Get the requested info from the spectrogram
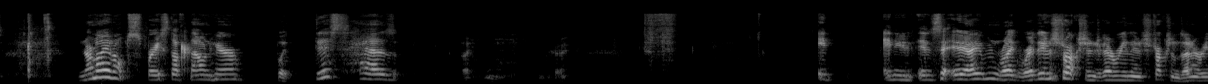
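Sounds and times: spray bottle hiss: 0:06.4 - 0:06.8.

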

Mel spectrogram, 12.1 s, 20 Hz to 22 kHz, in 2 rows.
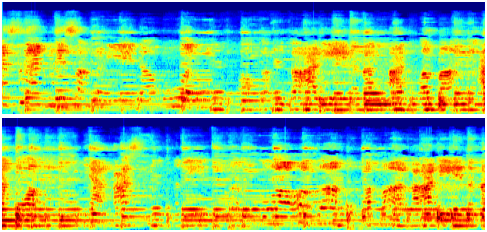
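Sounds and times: high voice singing: 0:00.0 - 0:12.0
plucked guitar: 0:00.0 - 0:12.0.

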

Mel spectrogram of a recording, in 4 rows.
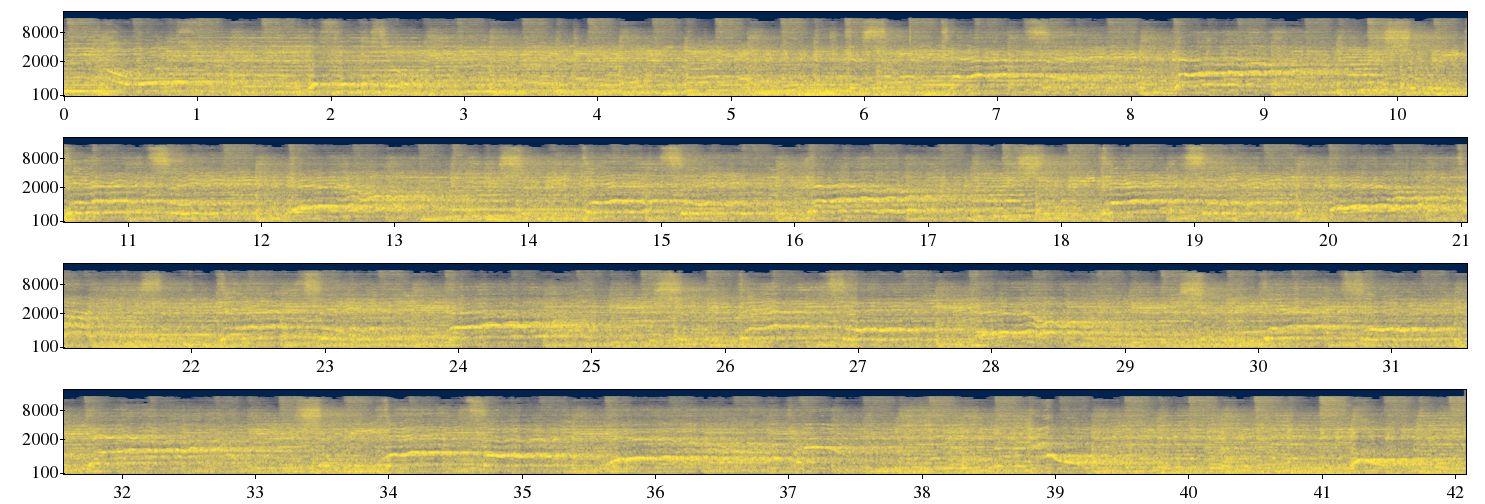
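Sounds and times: live pop song over loudspeakers: 0:00.0 - 0:42.0.

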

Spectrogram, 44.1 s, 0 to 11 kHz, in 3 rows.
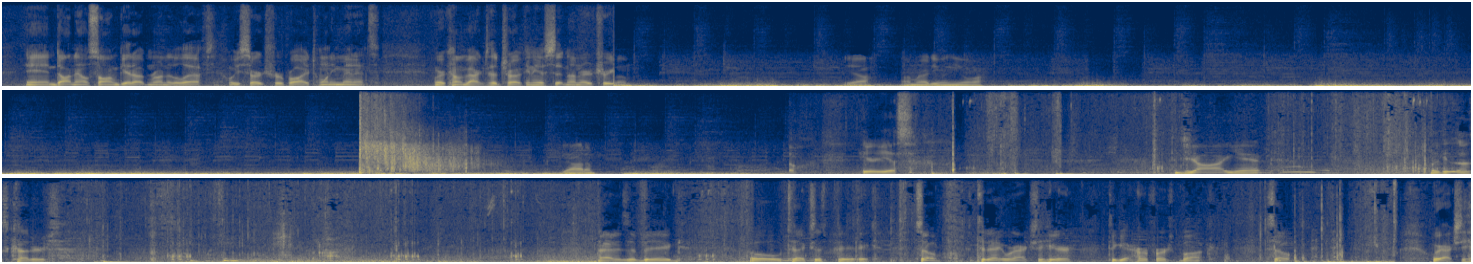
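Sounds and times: low steady rumble: 0:06.1 - 0:22.6
wind buffeting microphone: 0:06.1 - 0:22.6, 0:23.7 - 0:38.2
rifle shot: 0:18.2 - 0:19.9
faint voices: 0:25.4 - 0:34.6, 0:35.4 - 0:39.8.

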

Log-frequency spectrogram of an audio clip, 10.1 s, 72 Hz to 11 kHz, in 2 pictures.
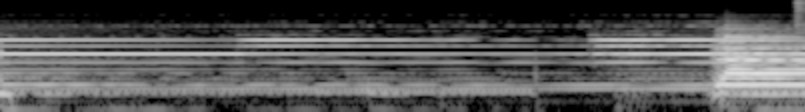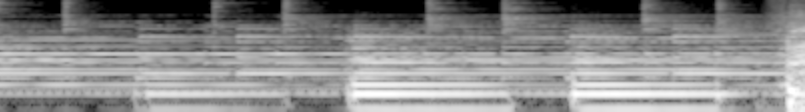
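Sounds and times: rock music held chord: 0:04.5 - 0:10.0.

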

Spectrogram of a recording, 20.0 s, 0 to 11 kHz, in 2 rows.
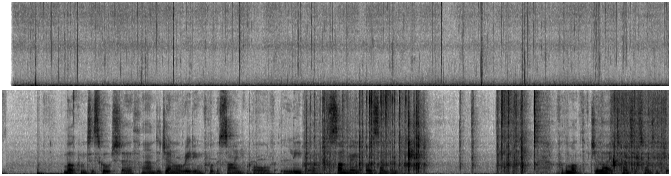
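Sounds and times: fire crackles and pops: 0:00.1 - 0:11.6, 0:12.3 - 0:20.0
rumble of flames: 0:00.2 - 0:10.1, 0:13.7 - 0:16.4, 0:18.7 - 0:20.0.

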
